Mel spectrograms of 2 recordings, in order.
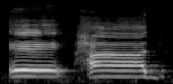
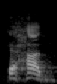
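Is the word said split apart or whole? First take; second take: split; whole. First: The word is split with a break inside. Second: The word is said whole, without a break. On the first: The speaker calls it wrong. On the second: The speaker calls it right.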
